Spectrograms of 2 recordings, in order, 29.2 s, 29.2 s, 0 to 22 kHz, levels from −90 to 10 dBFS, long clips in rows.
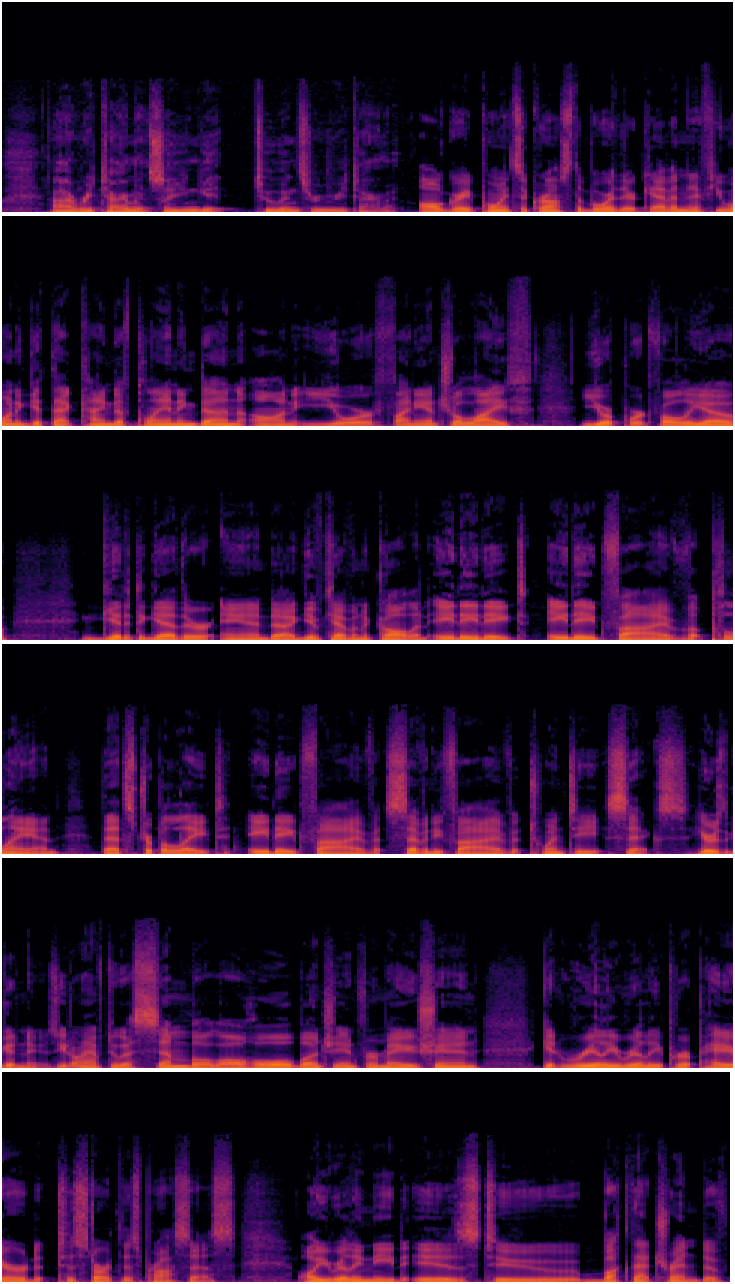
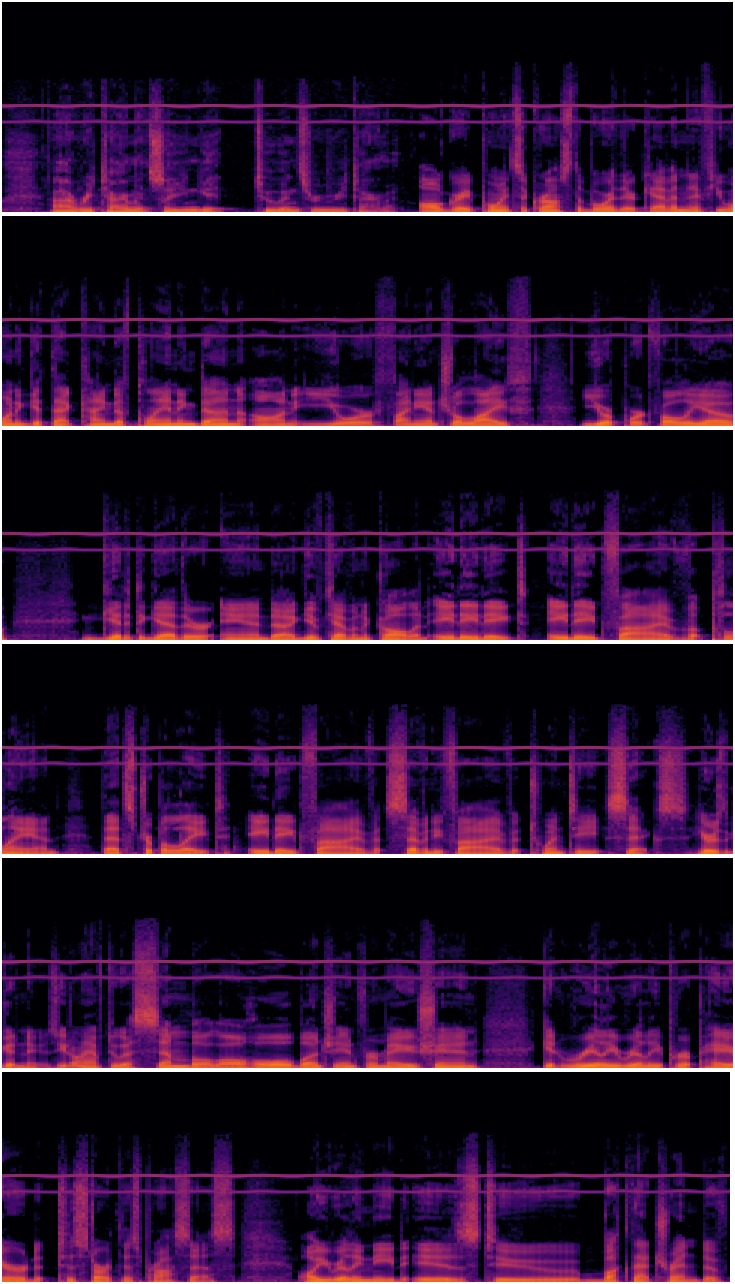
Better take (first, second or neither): first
